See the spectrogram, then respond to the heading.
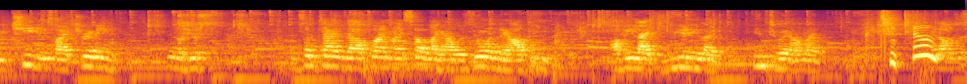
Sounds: Speech

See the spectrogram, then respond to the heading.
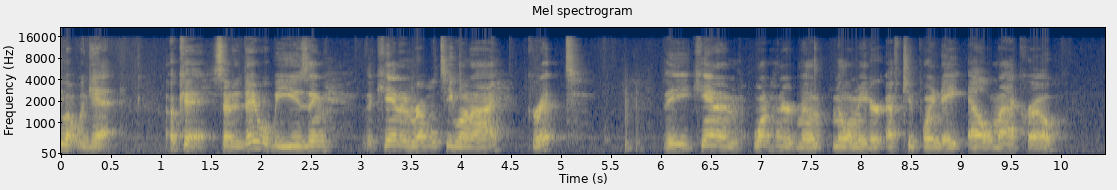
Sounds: Speech

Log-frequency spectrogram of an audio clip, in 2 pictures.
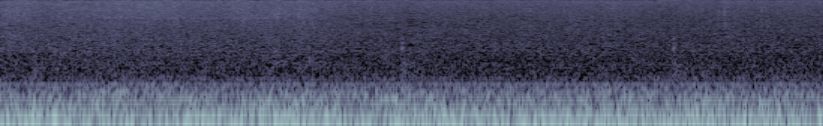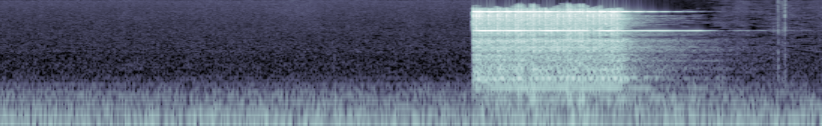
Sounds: Silence

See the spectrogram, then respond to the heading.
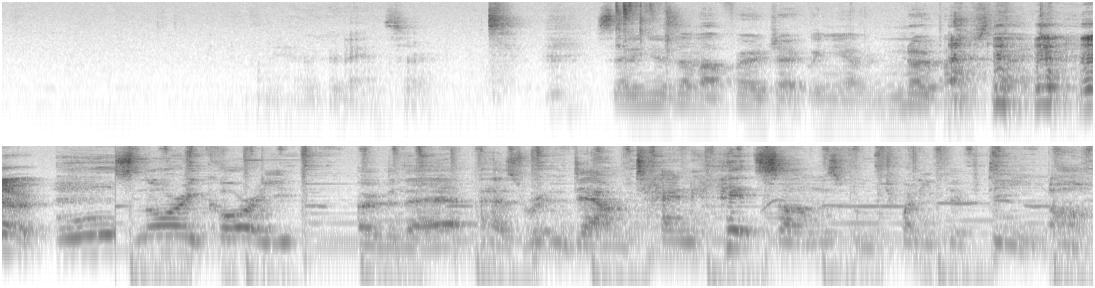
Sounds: Music, Speech

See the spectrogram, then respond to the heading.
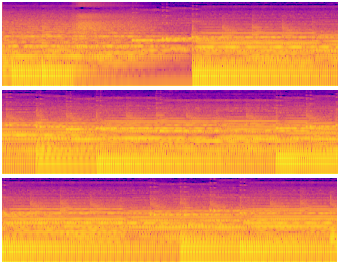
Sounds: Music, New-age music

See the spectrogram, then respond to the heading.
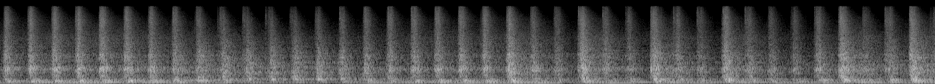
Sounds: Percussion, Drum

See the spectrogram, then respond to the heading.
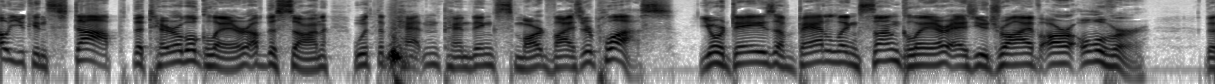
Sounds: Speech

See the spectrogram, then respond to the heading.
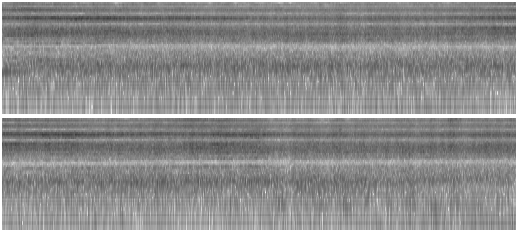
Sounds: Vehicle

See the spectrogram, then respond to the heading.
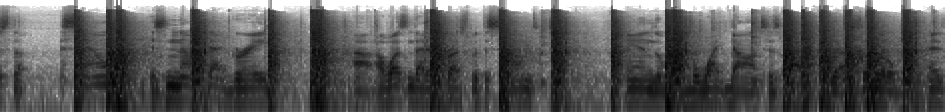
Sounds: Gunshot

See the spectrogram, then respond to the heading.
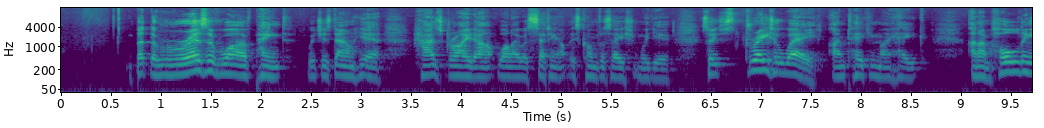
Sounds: Speech

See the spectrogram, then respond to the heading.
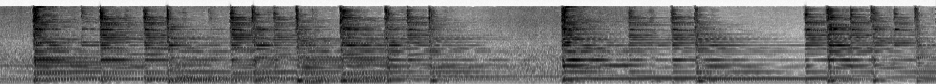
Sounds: Music, Acoustic guitar

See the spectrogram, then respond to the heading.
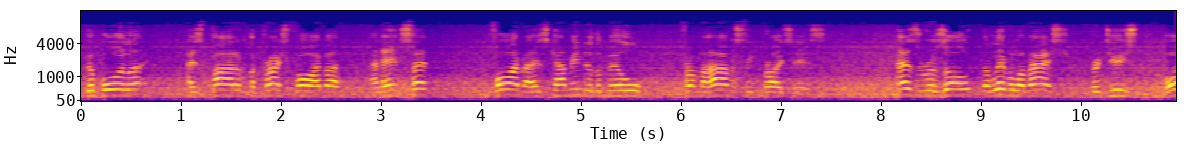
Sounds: Speech, inside a large room or hall

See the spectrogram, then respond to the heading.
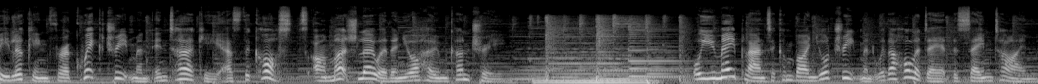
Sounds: Music, Speech

